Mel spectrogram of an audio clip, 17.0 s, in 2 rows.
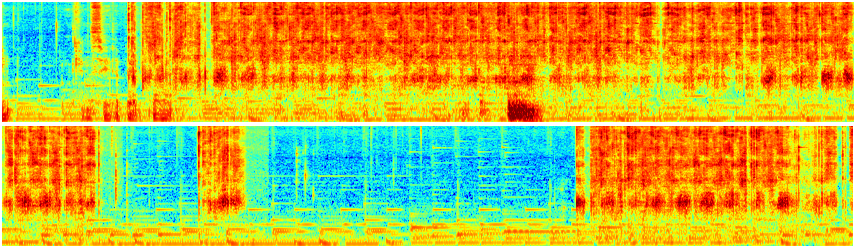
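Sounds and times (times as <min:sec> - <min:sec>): metal spoon scraping in mortar: 0:01.3 - 0:09.8, 0:10.5 - 0:11.0, 0:14.2 - 0:17.0.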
